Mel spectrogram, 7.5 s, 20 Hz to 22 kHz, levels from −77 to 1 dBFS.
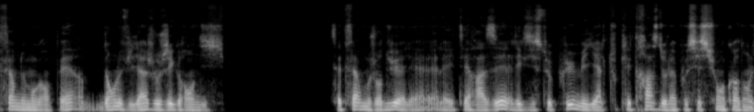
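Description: No technical faults can be heard anywhere in this speech recording.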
